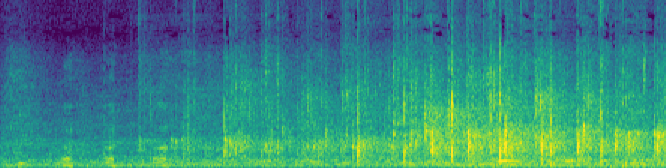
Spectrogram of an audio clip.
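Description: Audience applause welcoming the perfumer-writer Jean-Claude Ellena, a dense wash of clapping that builds from moderate to louder and fuller across the clip, with no voices over it.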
